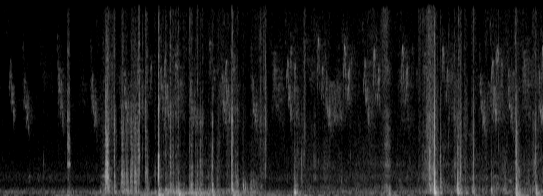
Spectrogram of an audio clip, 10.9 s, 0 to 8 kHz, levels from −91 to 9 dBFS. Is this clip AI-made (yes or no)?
no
